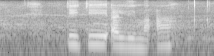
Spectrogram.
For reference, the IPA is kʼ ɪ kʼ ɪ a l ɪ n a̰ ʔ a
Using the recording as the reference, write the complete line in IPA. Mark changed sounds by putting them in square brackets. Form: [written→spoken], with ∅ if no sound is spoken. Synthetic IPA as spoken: kʼ ɪ kʼ ɪ a l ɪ [n→m] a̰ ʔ a

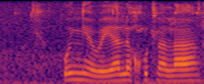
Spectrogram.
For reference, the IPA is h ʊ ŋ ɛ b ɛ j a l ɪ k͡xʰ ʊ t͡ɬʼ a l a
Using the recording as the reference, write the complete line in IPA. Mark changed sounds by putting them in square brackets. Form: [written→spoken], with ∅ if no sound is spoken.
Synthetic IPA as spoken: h ʊ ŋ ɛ [b→w] ɛ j a l ɪ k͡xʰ ʊ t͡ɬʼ a l a

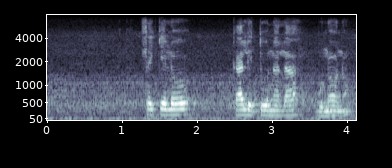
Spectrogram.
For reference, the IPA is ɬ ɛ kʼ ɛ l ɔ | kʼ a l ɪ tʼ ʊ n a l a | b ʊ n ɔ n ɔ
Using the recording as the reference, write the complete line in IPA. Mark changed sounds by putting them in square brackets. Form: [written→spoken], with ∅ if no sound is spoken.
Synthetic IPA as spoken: ɬ ɛ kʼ ɛ l ɔ | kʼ a l ɪ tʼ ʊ n a l a | b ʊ n [ɔ→ɔː] n ɔ

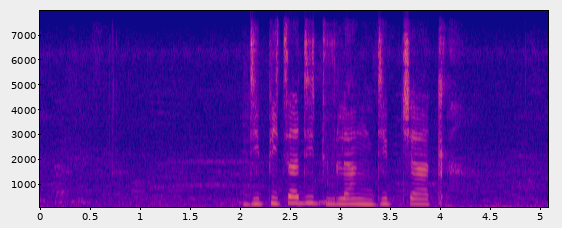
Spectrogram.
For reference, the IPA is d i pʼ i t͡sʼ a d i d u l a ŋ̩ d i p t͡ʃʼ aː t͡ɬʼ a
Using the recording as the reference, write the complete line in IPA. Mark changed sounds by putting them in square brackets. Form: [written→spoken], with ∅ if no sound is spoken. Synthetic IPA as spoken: d i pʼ i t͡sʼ a d i d u l a ŋ̩ d i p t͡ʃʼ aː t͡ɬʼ a

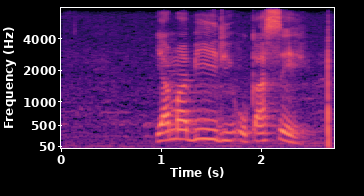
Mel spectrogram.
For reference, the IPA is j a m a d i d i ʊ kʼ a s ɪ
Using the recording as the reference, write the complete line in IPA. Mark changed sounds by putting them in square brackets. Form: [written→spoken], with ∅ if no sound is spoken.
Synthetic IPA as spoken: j a m a [d→b] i d i ʊ kʼ a s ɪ

